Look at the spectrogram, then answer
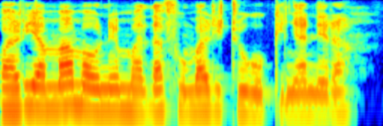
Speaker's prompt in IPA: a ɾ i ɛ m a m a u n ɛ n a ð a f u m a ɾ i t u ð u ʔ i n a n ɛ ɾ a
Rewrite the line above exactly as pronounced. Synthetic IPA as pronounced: a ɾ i a m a m a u n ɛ m a ð a f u m a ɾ i t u ɣ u k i ɲ a n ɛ ɾ a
